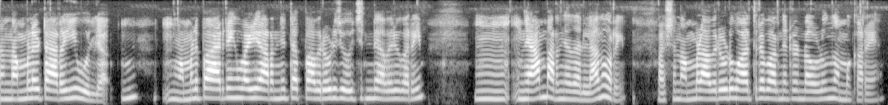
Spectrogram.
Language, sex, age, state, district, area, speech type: Malayalam, female, 18-30, Kerala, Wayanad, rural, spontaneous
